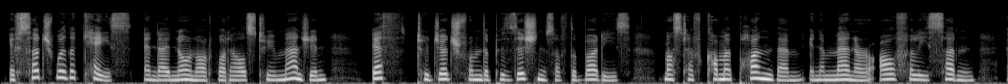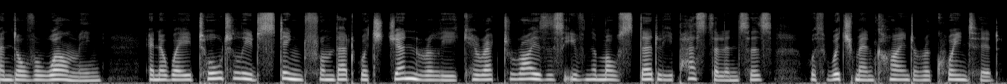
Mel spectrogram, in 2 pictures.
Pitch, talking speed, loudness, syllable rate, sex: 220 Hz, 160 wpm, -17 LUFS, 4.6 syllables/s, female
